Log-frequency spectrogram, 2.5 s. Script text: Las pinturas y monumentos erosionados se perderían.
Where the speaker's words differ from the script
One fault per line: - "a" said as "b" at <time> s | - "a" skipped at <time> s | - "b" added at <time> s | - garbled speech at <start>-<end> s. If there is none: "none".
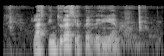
- "monumentos erosionados" skipped at 1.1 s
